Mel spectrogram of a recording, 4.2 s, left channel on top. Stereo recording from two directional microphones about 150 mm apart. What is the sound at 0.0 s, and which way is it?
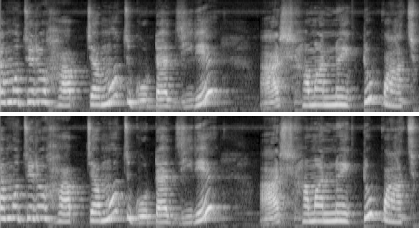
Speech, 15° right (ahead or behind).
